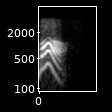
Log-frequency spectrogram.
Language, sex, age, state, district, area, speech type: Assamese, female, 60+, Assam, Golaghat, urban, conversation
